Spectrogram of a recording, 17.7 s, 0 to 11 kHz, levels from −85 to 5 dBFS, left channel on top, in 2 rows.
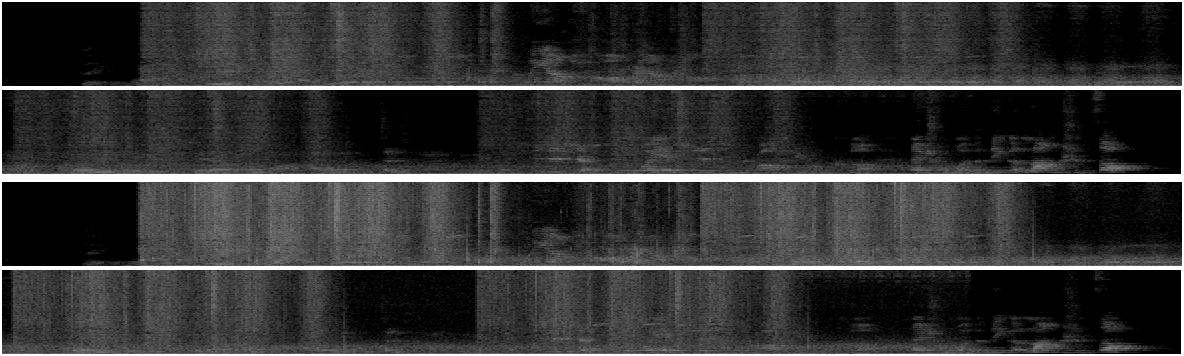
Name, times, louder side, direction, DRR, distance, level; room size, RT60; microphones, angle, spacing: voice 1, 0.7-3.8 5.7-7.8 8.1-9.0 9.3-12.9, equal, 20° left, -5 dB, 0.5 m, -54 dB
sound 1, 1.0-16.1, right 8 dB, 85° right, 0.4 m, -43 dB
voice 2, 3.8-5.4 12.7-17.2, left 1 dB, 45° left, -1 dB, 0.9 m, -51 dB
sound 2, 5.4-11.3, equal, 75° left, 1.3 m, -52 dB
2.5 x 2.2 x 3.5 m, 0.63 s
head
